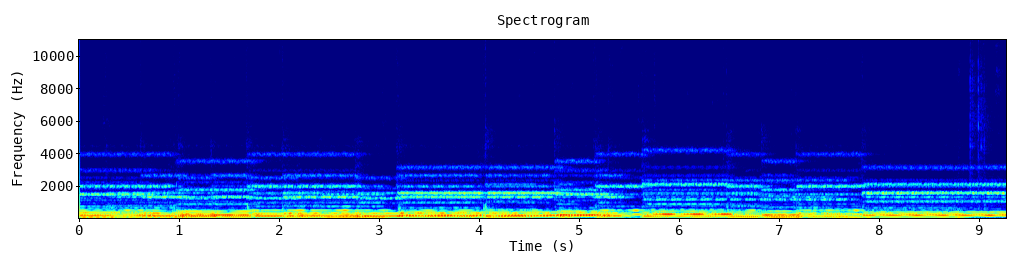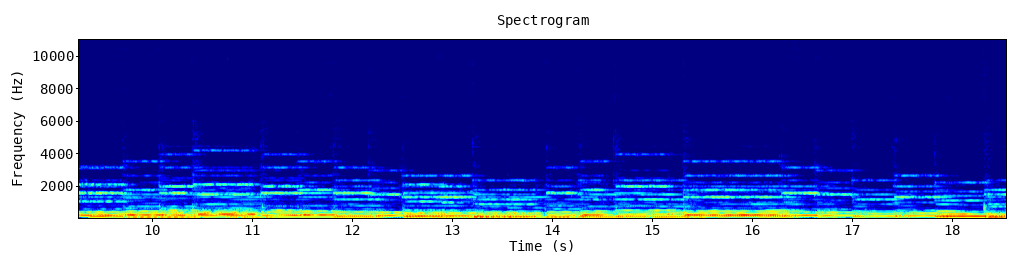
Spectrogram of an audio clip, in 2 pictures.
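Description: An electric organ plays chords and a melody throughout.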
